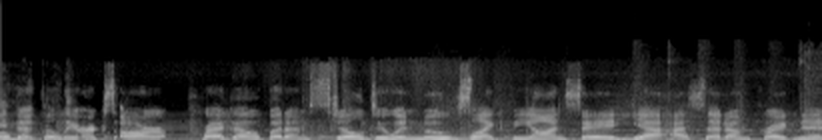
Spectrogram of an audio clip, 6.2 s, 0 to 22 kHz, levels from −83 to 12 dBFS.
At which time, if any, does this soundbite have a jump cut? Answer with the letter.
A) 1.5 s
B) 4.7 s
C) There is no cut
B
